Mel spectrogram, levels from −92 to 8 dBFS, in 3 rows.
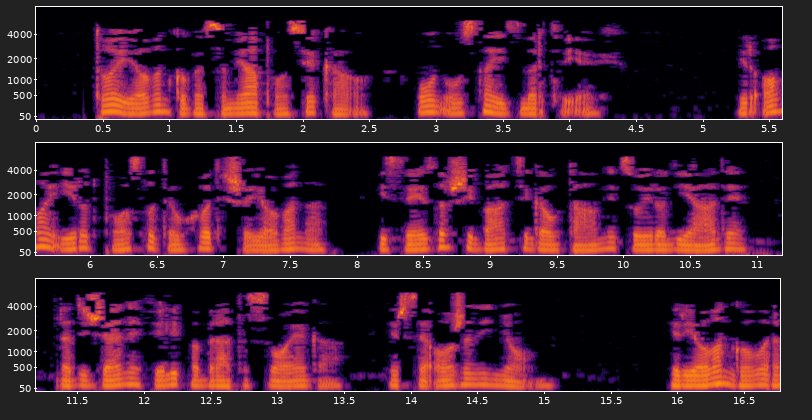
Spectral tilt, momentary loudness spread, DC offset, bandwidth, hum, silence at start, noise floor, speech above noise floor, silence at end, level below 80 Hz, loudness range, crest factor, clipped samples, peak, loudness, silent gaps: -9.5 dB/octave; 14 LU; under 0.1%; 5.8 kHz; none; 0.45 s; -82 dBFS; 58 dB; 0 s; -42 dBFS; 4 LU; 18 dB; under 0.1%; -6 dBFS; -24 LUFS; none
